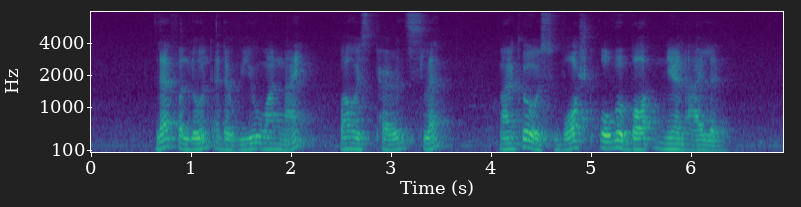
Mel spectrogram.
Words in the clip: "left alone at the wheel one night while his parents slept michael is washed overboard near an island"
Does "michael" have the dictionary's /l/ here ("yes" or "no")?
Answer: no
